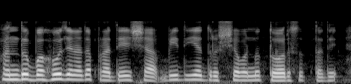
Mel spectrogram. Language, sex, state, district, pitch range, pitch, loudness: Kannada, female, Karnataka, Bangalore, 190-220 Hz, 200 Hz, -16 LUFS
